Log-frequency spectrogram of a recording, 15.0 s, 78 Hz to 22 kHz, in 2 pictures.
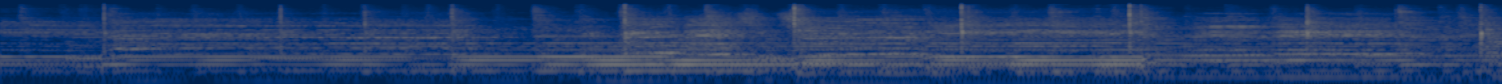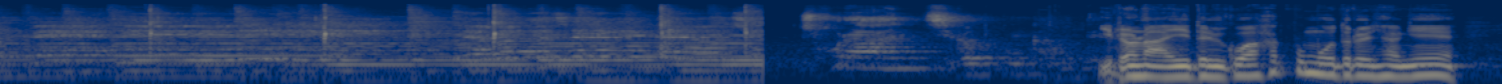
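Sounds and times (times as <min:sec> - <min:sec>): children singing: 0:00.0 - 0:11.3
instrumental accompaniment: 0:00.0 - 0:11.4.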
